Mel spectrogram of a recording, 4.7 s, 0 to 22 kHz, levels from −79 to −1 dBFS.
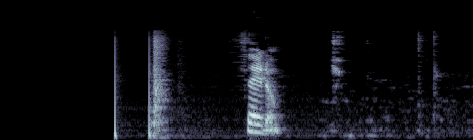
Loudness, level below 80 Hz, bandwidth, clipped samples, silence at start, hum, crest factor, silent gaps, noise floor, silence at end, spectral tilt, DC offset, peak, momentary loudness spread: -19 LUFS; -58 dBFS; 9.4 kHz; under 0.1%; 1.15 s; none; 22 dB; none; -56 dBFS; 1.35 s; -3.5 dB/octave; under 0.1%; 0 dBFS; 19 LU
